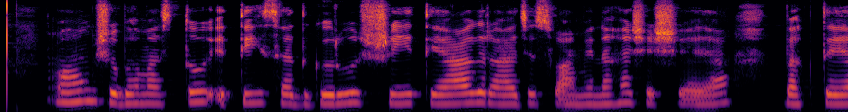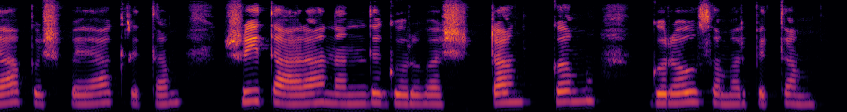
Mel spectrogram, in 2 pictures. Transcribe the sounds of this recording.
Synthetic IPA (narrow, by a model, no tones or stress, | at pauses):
oːmʃubʱɐmɐst̪uit̪isɐd̪ɡuɾuʃɾiːt̪jaːɡɾaːd͡ʒɐsʋa̰ːminɐɦɐ̆ʃiʃjɐjaː | bʱɐkt̪ɐjaːpuʃʋɐjaːkɾɪt̪ɐm | ʃɾiːt̪aːɾaːnɐnd̪ɡuɾʋɐʃʈɐŋkɐm | ɡuɾɐwsɐmɐɾpit̪ɐm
